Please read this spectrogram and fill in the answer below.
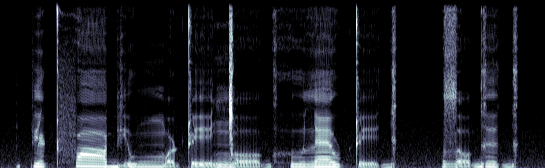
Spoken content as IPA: pʲ æ ʈ f ɑ bʲ ḛ w mː ɔ̰ ʈ ḛ ŋ͡ǀ ɔ̰ ɡ h u l æ w ʈ ḛ ɡ | z ɔ̰ ɡ ɘ ɡ

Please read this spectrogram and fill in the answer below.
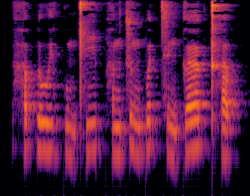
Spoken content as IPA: h ɐ˧ p̚ l uː˨ j kʷ ɐ˨˩ m t̪ʰ iː˧ p̚ h ɐ˨˥ ŋ t͡s ʊ˨ ŋ p ɵ˥ t̚ t͡s ɪ˨˩ ŋ k œː˥ k̚ t̪ʰ ɐ˧ p̚

